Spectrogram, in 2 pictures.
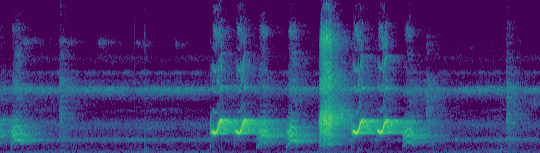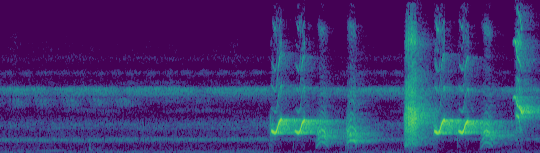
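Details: From Aceh's Beutong forest, a big native green leafbird gives its drongo-imitation fill-in: two long bursts of stepped whistles and quick chirps, each several seconds apart, with quiet gaps holding only a faint continuous high tone.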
